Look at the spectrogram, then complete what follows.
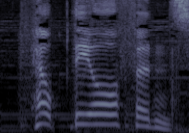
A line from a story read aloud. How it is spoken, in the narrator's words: he yelled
